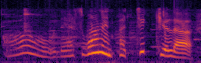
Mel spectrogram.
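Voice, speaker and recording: High-voiced, slow, theatrical fortune-teller. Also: female voice, sing-song, heavily acted. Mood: teasing, mysterious. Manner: theatrical, mysterious, refers to herself by name. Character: flattering, teasing female waterfront fortune-teller, theatrical and coy. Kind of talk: 1950s radio drama acting. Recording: dull 1950s radio recording, faint music.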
